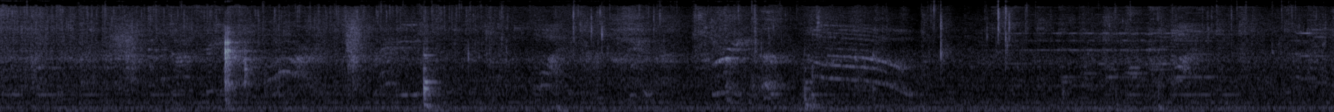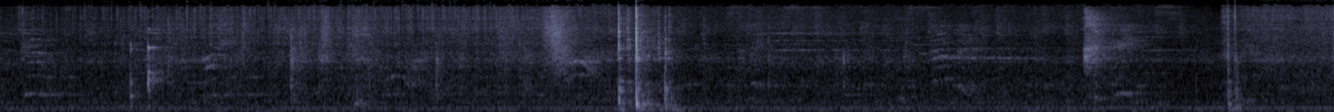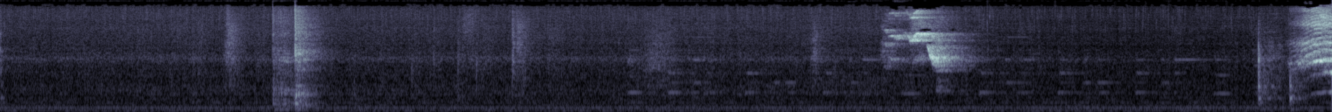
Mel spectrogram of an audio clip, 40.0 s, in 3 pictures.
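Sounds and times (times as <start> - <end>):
chicken simmering with soft sizzle: 0.0 - 20.3, 25.8 - 40.0
soft background music: 0.0 - 40.0.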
